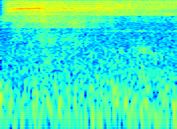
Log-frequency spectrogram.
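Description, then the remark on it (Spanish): A steady, breathy hiss of several people exhaling together during a breathing exercise, airy and high-pitched, holding at an even level for under two seconds with no talking. “Saquen su aire.”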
